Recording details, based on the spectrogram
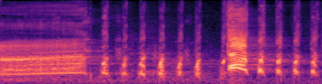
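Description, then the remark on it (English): A voice imitates a chicken during a church sermon, opening with a drawn-out squawk and then breaking into quick, evenly spaced clucks with a sharp 'bawk' in the middle, loud. “The Spirit is pictured as a dove, as I mentioned last week, not a chicken.”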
